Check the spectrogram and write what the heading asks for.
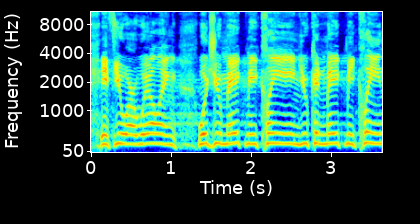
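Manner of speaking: a kneeling man's earnest plea; pleading cry. Acted. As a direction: beg the healer for mercy. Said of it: "This is what he cries out to Jesus".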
